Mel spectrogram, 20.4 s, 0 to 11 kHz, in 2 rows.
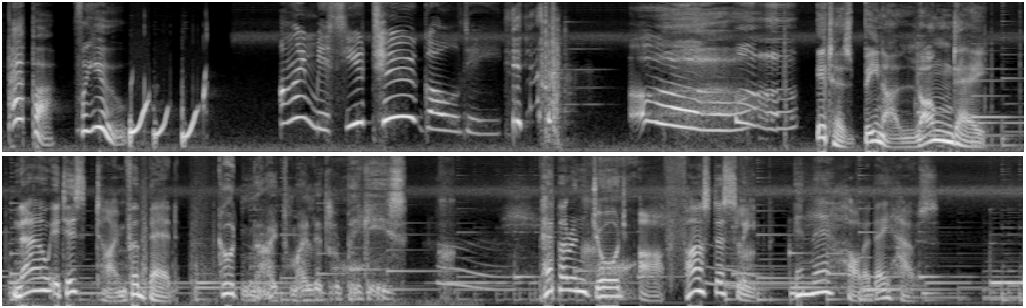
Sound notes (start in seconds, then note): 1.2 bubbling; 5.0 giggles; 6.3 both yawn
